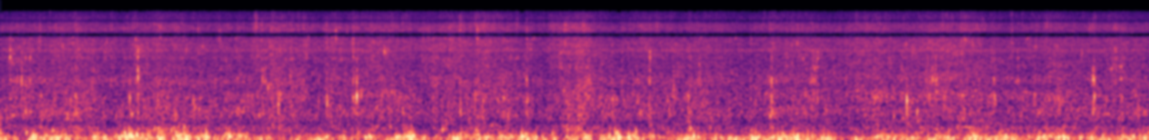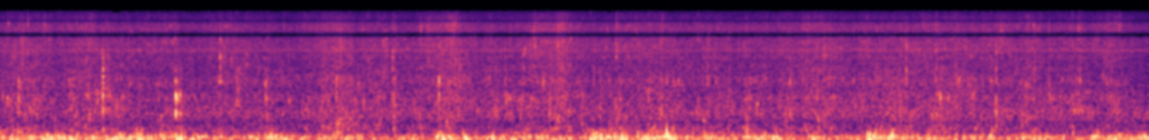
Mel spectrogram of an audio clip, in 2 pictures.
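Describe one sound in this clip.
Wind blusters into a microphone outdoors.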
